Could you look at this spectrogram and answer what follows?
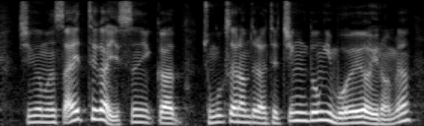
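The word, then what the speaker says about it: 京东: 정확한 발음으로는 찡동이라고 하는데 사실은 이 찡동 자체는 큰 의미는 없습니다. 다른 의미는 없어요. 키워드 자체는. 지금은 사이트가 있으니까 중국 사람들한테 찡동이 뭐예요?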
